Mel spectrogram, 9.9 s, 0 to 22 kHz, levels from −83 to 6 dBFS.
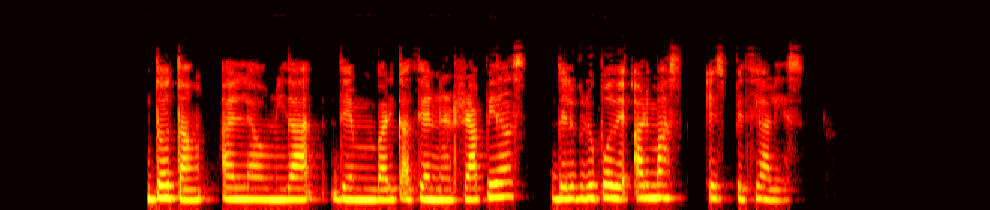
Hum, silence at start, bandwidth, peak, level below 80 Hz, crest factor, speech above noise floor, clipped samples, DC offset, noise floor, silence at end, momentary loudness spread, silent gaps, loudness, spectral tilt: none; 1.5 s; 8 kHz; -2 dBFS; -58 dBFS; 16 dB; 72 dB; under 0.1%; under 0.1%; -88 dBFS; 1.9 s; 10 LU; none; -17 LUFS; -5 dB/octave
